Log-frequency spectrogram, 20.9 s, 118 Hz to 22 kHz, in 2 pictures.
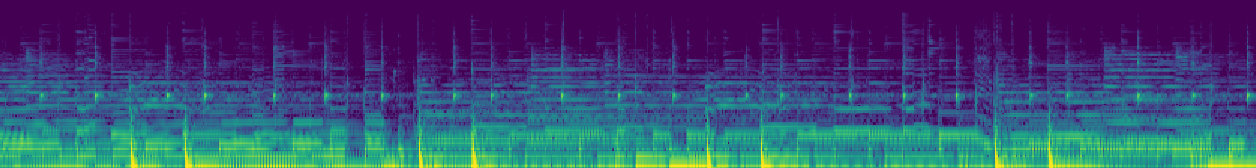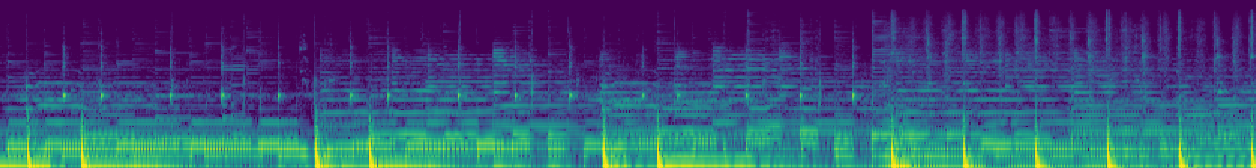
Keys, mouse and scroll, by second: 0.4 z, 0.9 Tab, 1.7 1, 2.4-3.6 drag, 3.7 g, 5.8-6.4 drag, 6.7 g, 8.1 z, 8.5 Tab, 8.7 click, 8.9-9.8 middle drag, 10.3 Tab, 10.6 2, 12.2 shift+d, 12.9 p, 13.4 Tab, 13.8 click, 14.3 Tab, 14.5 a, 14.7 drag, 15.0 e, 17.0 a, 17.4 shift+n, 17.8 Tab, 18.4 click, 19.1 middle click, 19.4 shift+middle click, 20.3 middle drag.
